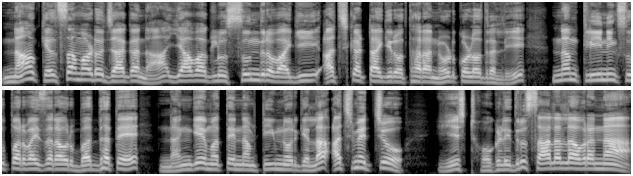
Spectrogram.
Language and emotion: Kannada, happy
